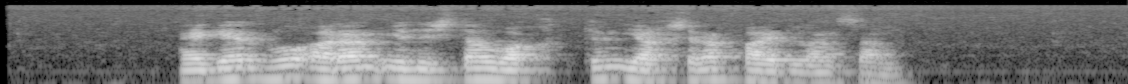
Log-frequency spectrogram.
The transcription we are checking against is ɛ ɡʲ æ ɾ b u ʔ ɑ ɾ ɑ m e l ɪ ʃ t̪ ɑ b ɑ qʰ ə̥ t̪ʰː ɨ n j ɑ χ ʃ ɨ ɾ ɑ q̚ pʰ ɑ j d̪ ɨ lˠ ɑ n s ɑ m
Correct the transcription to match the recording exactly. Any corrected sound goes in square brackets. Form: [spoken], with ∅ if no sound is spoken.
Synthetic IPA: ɛ ɡʲ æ ɾ b u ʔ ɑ ɾ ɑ m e l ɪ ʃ t̪ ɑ [w] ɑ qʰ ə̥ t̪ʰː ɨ n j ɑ χ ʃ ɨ ɾ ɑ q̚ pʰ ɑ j d̪ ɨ lˠ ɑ n s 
